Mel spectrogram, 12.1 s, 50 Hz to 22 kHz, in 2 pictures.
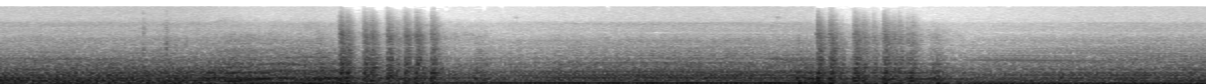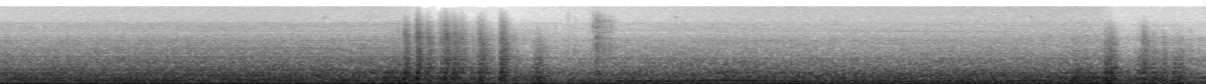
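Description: BMW M5 Competition's twin-turbo V8 running at low speed in traffic, its note rising about a second in and easing down again near the end. Short crackly bursts come about four times over it.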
